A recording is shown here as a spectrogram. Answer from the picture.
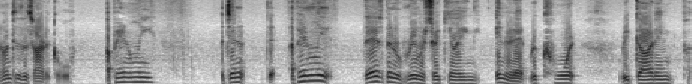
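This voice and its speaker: A man at medium pitch speaks at a moderate pace, with long and frequent pauses. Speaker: gaming YouTuber. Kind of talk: casual commentary. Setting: at home at night. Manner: halting.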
